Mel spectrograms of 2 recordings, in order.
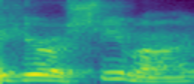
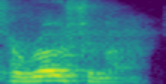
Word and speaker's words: Hiroshima: to pronounce hiroshima because we say hiroshima in english but he said the correct way to say it in japanese is hiroshima think about that for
